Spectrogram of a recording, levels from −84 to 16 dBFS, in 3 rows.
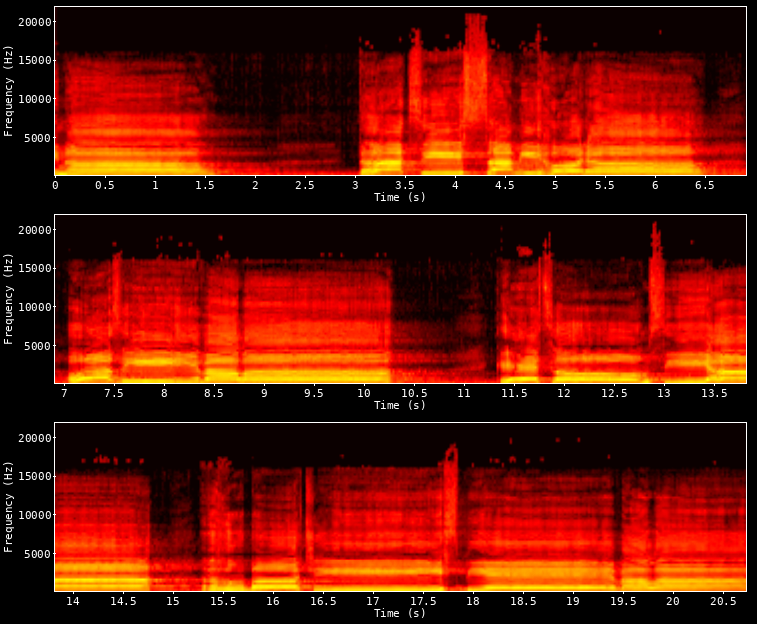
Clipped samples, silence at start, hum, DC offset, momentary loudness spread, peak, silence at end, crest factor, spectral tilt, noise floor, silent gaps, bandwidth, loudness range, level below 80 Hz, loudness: under 0.1%; 0 s; none; under 0.1%; 8 LU; -2 dBFS; 0 s; 14 dB; -1.5 dB/octave; -46 dBFS; none; 19 kHz; 3 LU; -60 dBFS; -15 LUFS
